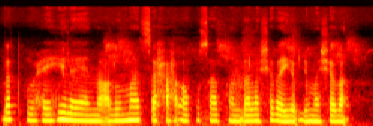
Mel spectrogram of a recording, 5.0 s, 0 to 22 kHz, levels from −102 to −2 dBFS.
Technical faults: none

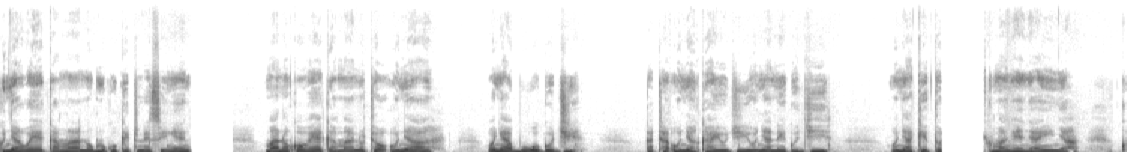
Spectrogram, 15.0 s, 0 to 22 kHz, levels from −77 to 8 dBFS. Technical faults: playback stall

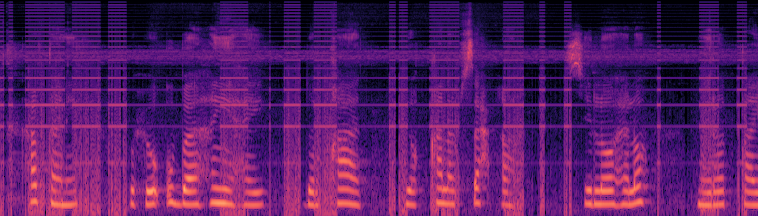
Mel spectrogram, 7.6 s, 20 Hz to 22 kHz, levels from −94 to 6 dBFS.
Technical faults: computer activity noise

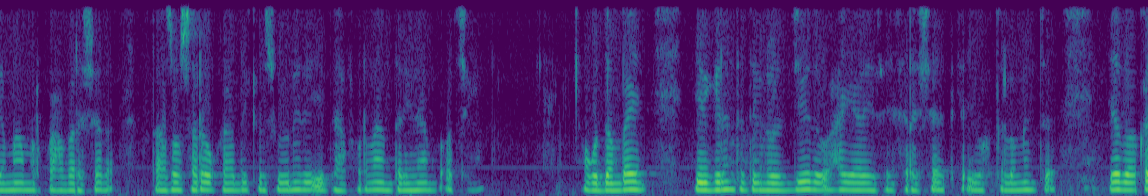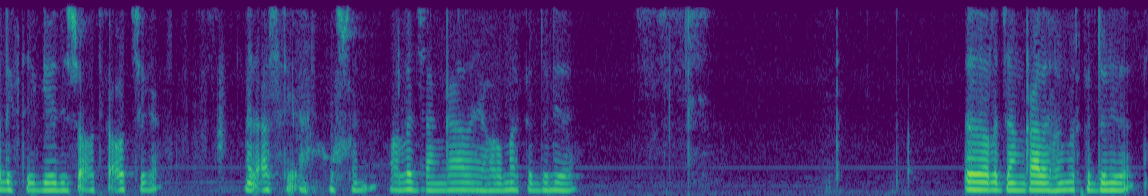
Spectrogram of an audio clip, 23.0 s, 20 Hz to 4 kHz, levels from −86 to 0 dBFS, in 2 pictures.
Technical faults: short concealed packet loss

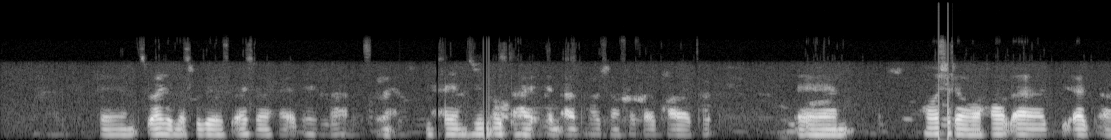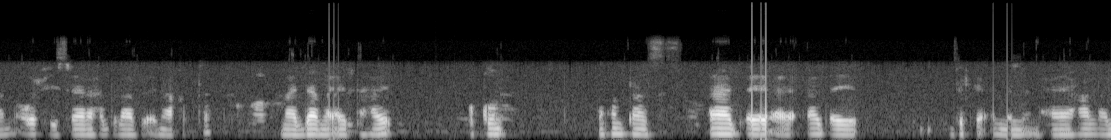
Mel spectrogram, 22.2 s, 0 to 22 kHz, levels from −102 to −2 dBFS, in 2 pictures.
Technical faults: chunks out of order

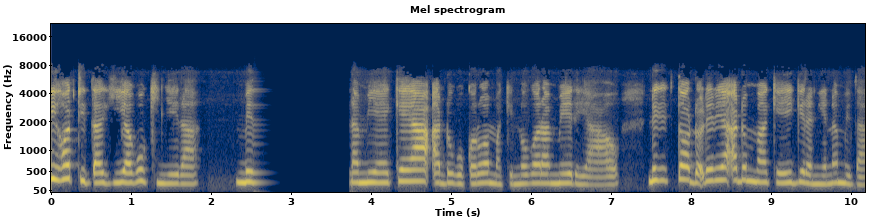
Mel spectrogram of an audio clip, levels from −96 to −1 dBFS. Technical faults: long network dropout

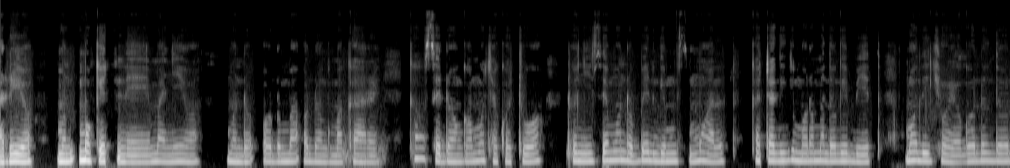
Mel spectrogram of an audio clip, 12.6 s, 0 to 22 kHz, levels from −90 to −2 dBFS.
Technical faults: none

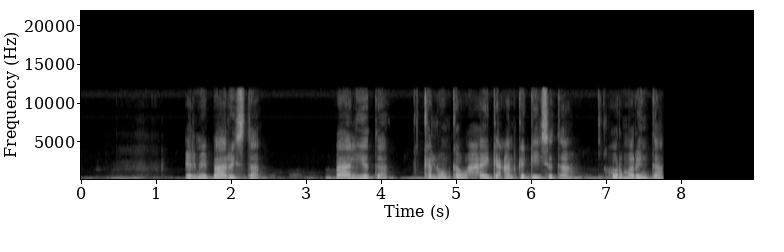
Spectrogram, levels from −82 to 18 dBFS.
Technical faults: generation loss; cut-off end

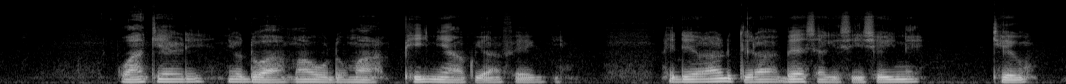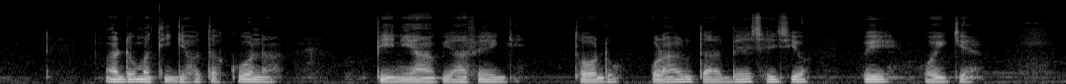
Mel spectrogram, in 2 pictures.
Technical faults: none

